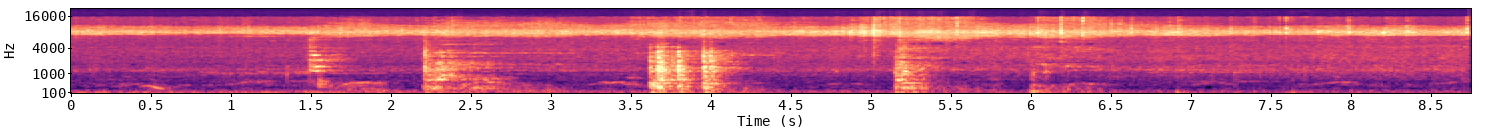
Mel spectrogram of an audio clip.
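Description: Food frying in hot oil in a home kitchen, a steady soft sizzle broken by several louder scraping stirs by hand, with quiet background hiss between them.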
